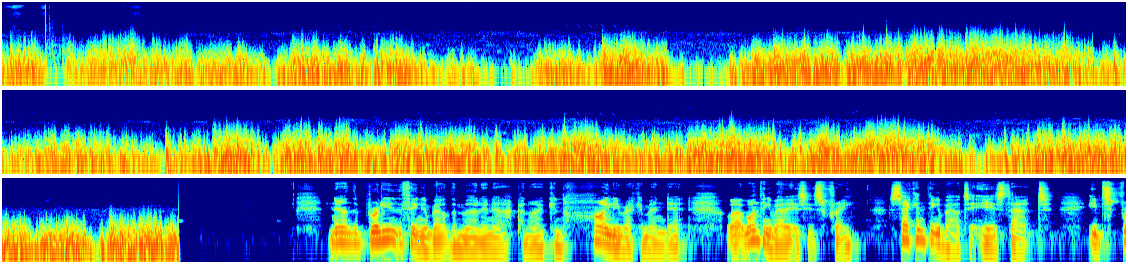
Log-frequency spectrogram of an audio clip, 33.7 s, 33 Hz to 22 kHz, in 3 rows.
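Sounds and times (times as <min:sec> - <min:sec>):
strong wind buffeting the microphone: 0:00.0 - 0:24.3
speech: 0:25.9 - 0:33.7.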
